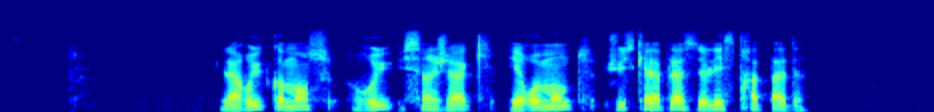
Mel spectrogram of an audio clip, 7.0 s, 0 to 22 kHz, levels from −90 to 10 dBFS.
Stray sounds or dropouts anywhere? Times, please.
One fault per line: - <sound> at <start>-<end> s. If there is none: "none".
none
